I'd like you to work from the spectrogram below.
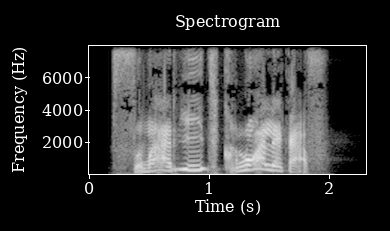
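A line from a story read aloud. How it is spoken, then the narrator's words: Throaty shriek. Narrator (Russian): взвизгнул горлом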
